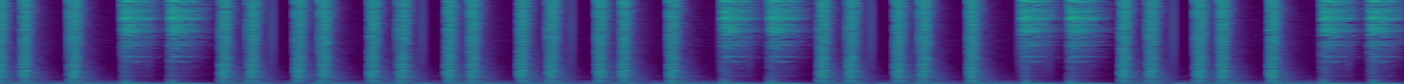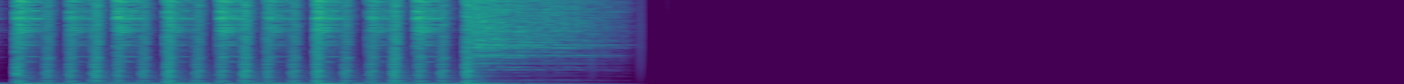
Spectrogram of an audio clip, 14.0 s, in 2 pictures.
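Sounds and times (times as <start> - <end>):
jungle drum beat: 0.0 - 10.3.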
